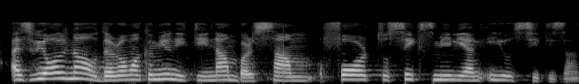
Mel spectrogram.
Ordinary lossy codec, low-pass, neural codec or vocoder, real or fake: none; 7.2 kHz; none; real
